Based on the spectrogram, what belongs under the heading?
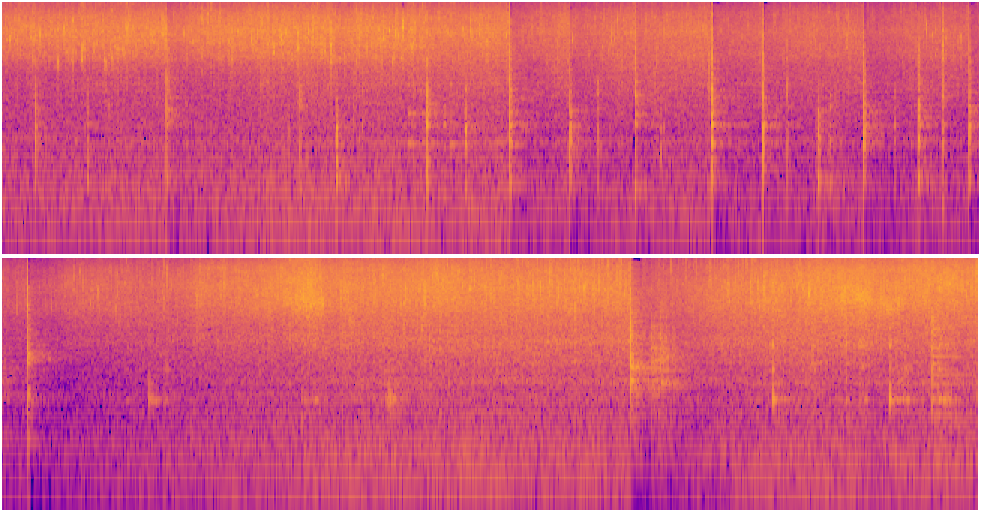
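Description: Diced onion and grated garlic sizzling in melted butter and olive oil in a pot, with a spoon knocking and scraping against the bowl and pot many times in the first half. In the second half the sizzle is louder and steady as they are stirred.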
